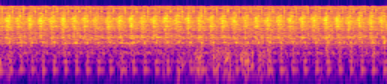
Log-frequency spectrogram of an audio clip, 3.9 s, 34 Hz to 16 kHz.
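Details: Yamaha XT125 single-cylinder with 1,100 miles, recently started: sharp high-pitched clicking about three times a second at idle, seemingly from the top of the engine; cause not yet known.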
